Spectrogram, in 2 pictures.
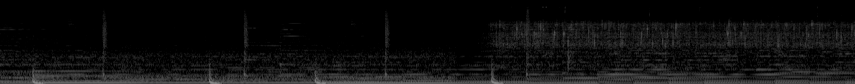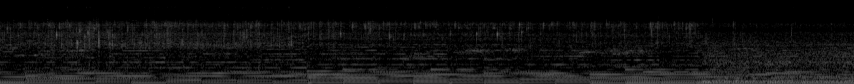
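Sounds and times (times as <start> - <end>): background music: 0.0 - 17.0
onions sizzling in hot oil: 4.8 - 17.0.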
